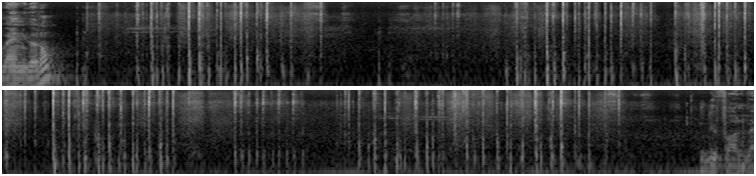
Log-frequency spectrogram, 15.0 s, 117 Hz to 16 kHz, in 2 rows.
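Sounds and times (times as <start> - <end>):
keyboard typing clicks: 0.8 - 3.2, 4.2 - 13.8.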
